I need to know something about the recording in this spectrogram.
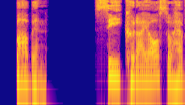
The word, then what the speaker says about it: bourbon: So, the name of this whiskey is bourbon, pronounced in English as bobin.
